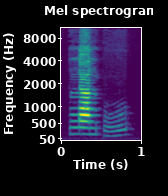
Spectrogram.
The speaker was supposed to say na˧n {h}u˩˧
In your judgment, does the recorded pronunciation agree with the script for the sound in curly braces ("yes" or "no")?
no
